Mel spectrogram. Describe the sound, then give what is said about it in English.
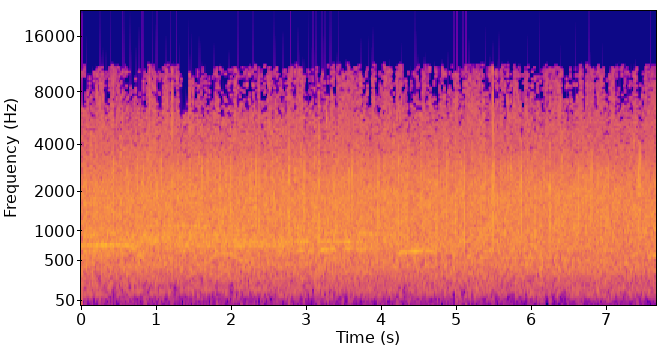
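Congregation applause during a church service: dense, steady clapping that fills the whole stretch at an even, fairly loud level, with no voices heard. “Go ahead, give the Lord a big round of applause.”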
